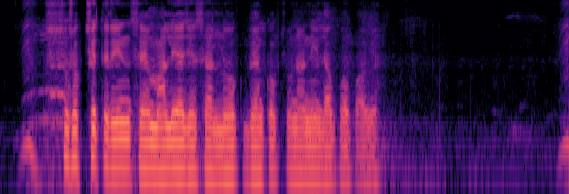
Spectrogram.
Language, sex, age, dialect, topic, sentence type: Magahi, male, 31-35, Northeastern/Surjapuri, banking, statement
